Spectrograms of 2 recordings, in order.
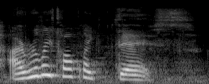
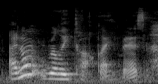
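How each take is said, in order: First: Said in the usual way. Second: Put-on voice. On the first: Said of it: "So I'm gonna use this voice". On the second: Shown as a demonstration. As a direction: say it in a fake everyday voice. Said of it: "use this voice".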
